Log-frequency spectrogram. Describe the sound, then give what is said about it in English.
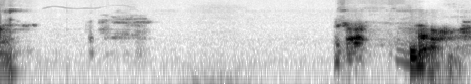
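Two short, harsh coughs after a near-silent pause, the second one louder and rougher, with a brief breathy burst at the very start. “Now it's how far can Howard get into the cheap plugs before I die of coughing”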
